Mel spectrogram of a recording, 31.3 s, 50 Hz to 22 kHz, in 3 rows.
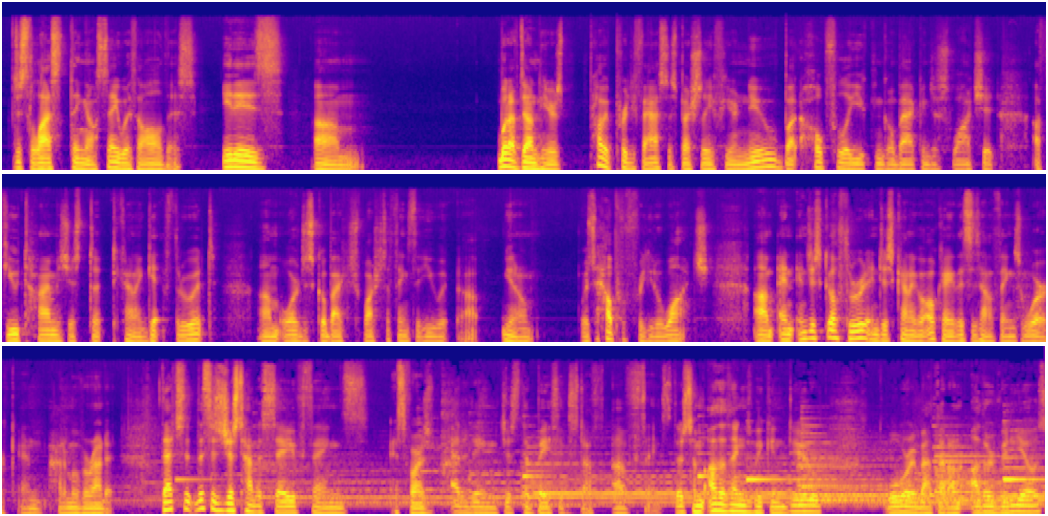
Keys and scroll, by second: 20.4-22.4 scroll down 8.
